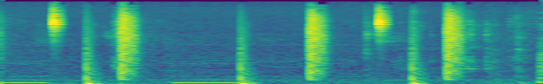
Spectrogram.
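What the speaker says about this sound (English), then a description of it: "That's a really nice hi-hat." A drum loop for a groovy drum and bass track plays back: crisp hi-hat hits and snappy snares over low thumping kicks, in a punchy, syncopated pattern with short gaps.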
